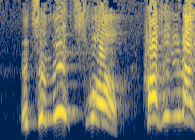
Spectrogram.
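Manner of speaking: play-acted screaming outburst, pitched very high. Retelling a heated exchange with a rabbi, retelling a scream. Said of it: "she starts screaming".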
